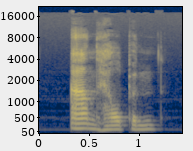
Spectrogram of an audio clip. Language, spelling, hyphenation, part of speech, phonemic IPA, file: Dutch, aanhelpen, aan‧hel‧pen, verb, /ˈaːnˌɦɛl.pə(n)/, Nl-aanhelpen.ogg
- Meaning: 1. to help put on, to aid with dressing 2. to provide with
